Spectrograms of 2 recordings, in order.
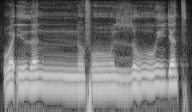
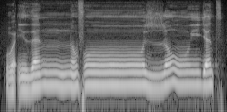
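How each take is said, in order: First: The long vowel is held for two counts. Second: The long vowel is held for four counts.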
